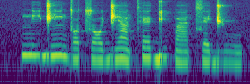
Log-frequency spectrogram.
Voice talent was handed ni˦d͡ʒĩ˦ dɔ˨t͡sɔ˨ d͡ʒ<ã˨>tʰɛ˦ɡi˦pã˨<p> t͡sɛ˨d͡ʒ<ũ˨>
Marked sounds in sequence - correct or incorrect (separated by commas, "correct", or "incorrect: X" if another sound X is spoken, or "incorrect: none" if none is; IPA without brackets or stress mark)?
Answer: incorrect: ã˦˨, incorrect: none, incorrect: u˨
